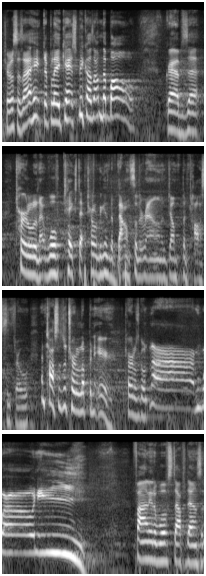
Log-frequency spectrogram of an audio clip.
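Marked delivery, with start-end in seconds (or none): 0.4-2.7 high-pitched complaint; protesting turtle. Acted. Turtle protests being the ball. 11.1-13.8 long, high wailing cries; tossed turtle's wail. Acted. Turtle being tossed in air.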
